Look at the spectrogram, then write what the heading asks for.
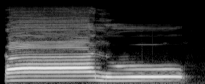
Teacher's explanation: next ذال کھڑا زبر زا، لام زیر لی، ذالی، کاف زبر کا، ذالکا کھڑا زبر، کاف الف زبر کا، نون واو پیش نو، کانو، اس کو کانو اس طرح نہیں پڑھیں گے، یعنی نون کی آواز ناک میں نہ جائے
